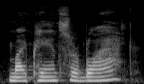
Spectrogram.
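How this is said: It is said hesitantly, rising like a question. The speaker is unsure and seeks approval. "when we have a passive voice, it's like"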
